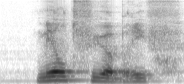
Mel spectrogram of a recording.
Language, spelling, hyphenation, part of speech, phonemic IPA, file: Dutch, miltvuurbrief, milt‧vuur‧brief, noun, /ˈmɪlt.fyːrˌbrif/, Nl-miltvuurbrief.ogg
- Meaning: anthrax letter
